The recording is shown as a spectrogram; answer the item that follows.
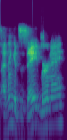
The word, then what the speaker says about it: Zé Burnay: Yeah, I think it's Zé Burnay. He's Portuguese, and this I've followed him on the internet for years, and I actually have a couple of his books.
